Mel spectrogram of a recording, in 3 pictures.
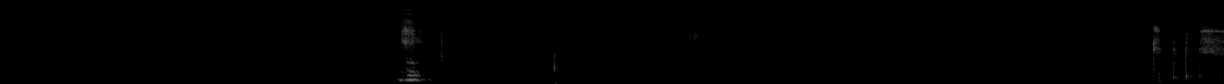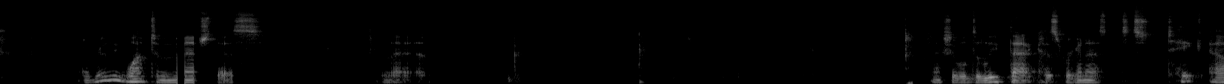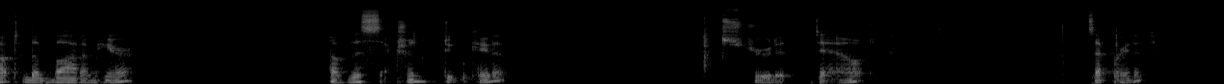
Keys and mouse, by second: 0.1-1.7 drag, 0.1 r, 0.7 g, 1.7 middle click, 2.3-6.4 drag, 5.8 right click, 6.5 click, 6.8 g, 8.0-11.2 drag, 12.2 shift+middle click, 14.8-15.8 middle drag, 15.8-21.5 drag, 17.4 e, 18.4 r, 18.9 s, 21.1 x, 22.0 Tab, 22.5 Tab, 23.4 click, 24.1 middle click, 25.0 alt+shift+click, 25.1 alt+shift+middle click, 27.4 ctrl+middle click, 27.8 ctrl+click, 27.8 ctrl+middle click, 28.5 shift+d, 31.2 e, 33.6 ctrl+l, 33.6-36.2 ctrl+middle drag, 33.9 p, 35.5 Tab, 36.2 click, 36.4 Tab, 36.4 middle click.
